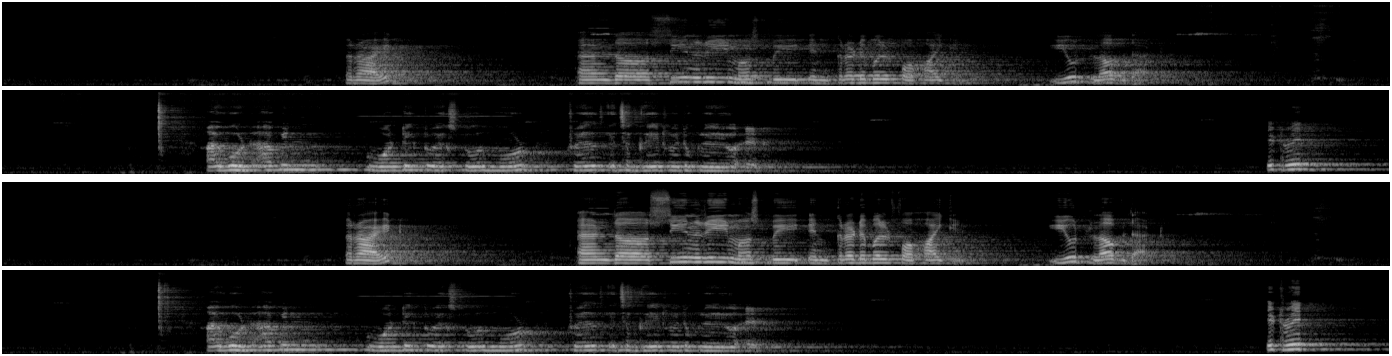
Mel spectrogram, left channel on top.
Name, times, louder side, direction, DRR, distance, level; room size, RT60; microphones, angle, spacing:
voice 1, 3.4-3.9 5.8-9.6 10.5-11.5 26.5-26.9, right 4 dB, 50° right, 9 dB, 0.5 m, -27 dB
voice 2, 15.9-17.1 17.5-19.2 19.5-21.6, left 2 dB, 15° left, 7 dB, 0.4 m, -28 dB
23.0 x 11.0 x 3.2 m, 2.7 s
head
